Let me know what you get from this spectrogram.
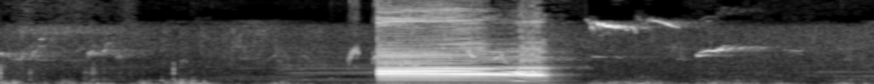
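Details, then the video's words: A single loud cow moo lasting under a second, steady and richly harmonic before sliding downward at its close, set against soft low background noise and faint distant chirps. "Suara dan SAPI-SAPI yang lucu || funny sound of cows and cows"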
